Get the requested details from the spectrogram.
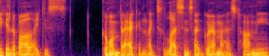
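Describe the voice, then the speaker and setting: Over a quiet background, a man with a non-native accent talks in a very deep, low voice. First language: not English. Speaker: writer. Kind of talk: casual chat. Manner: halting.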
